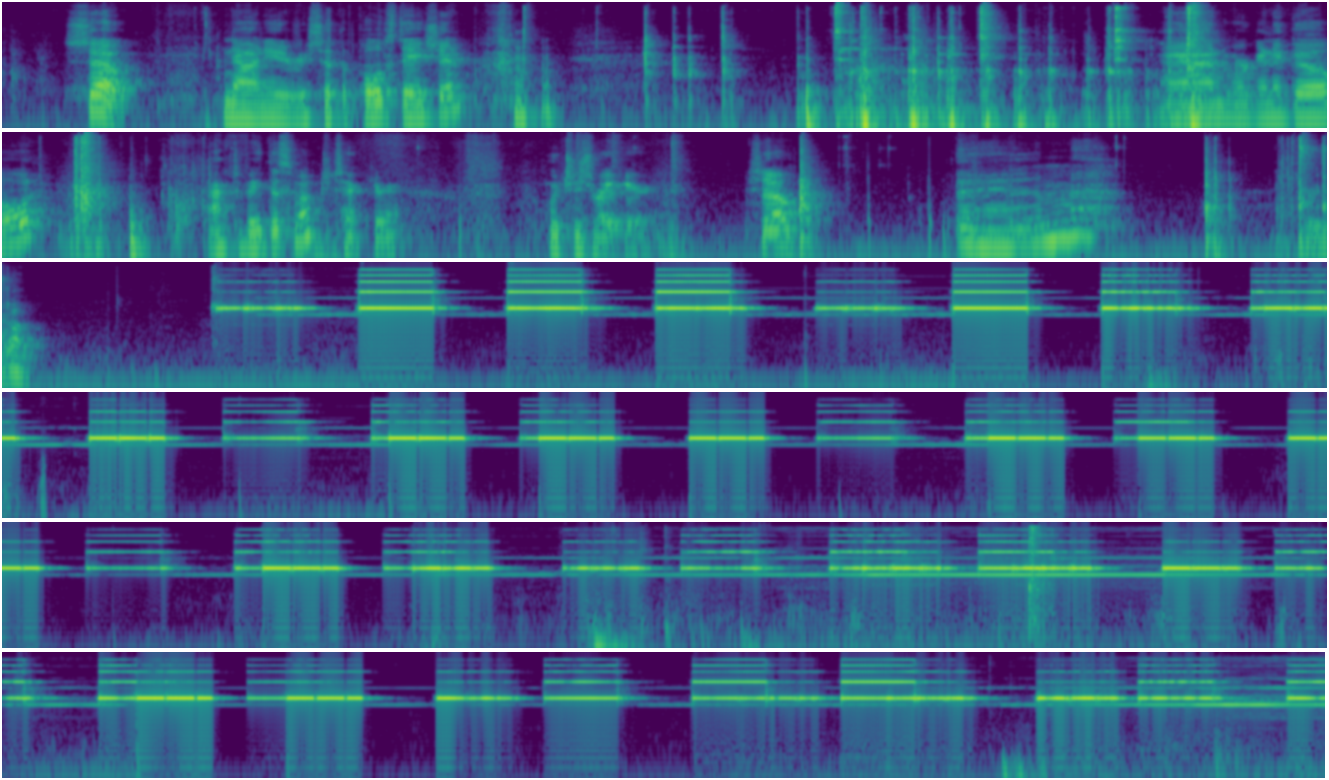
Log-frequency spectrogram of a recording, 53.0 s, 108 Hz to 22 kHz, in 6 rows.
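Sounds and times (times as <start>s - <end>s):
fire alarm horns blasting: 19.0s - 52.9s.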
